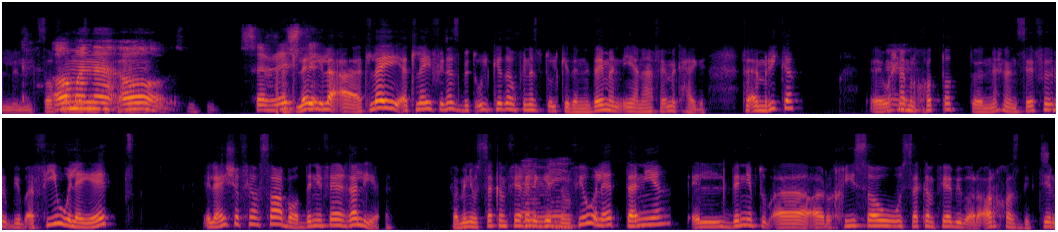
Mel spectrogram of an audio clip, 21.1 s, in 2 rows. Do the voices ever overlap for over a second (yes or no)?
yes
